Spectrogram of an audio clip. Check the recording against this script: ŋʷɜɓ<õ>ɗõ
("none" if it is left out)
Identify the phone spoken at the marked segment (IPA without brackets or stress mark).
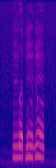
ũ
